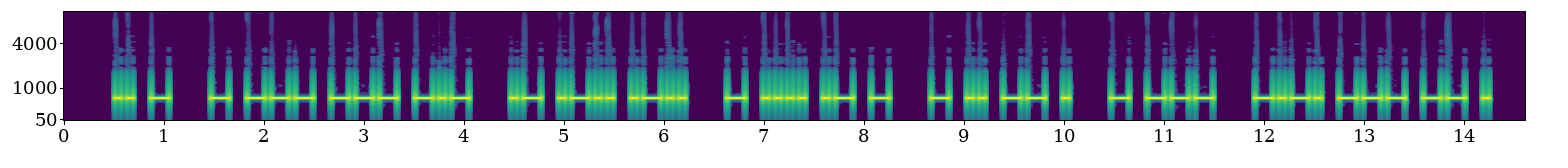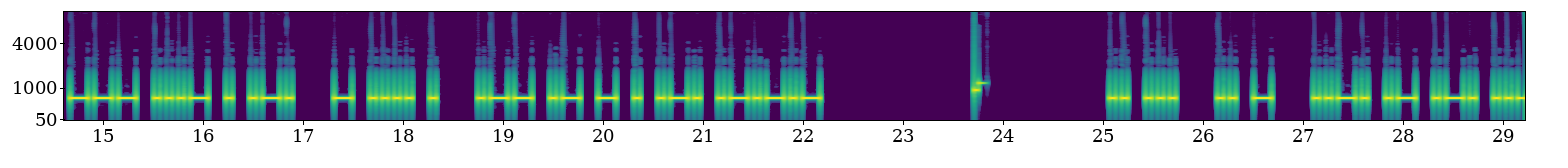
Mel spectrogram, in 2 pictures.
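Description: Morse code at 20 words per minute, sending practice sentences built from the top 300 words: a single steady mid-pitched tone keyed into quick, crisp dots and dashes, running continuously apart from a brief pause near the end, with no voices.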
